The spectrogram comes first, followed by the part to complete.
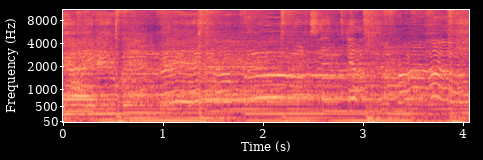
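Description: Live pop song: a male singer singing into a handheld microphone over sustained keyboard chords, heard from the audience.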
